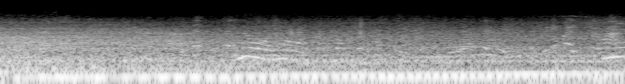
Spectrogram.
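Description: Faint voices talking at a service counter over a steady low rumble.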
